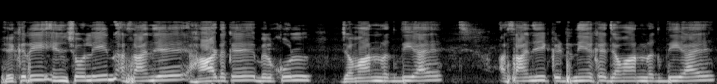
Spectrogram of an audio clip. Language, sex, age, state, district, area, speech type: Sindhi, male, 45-60, Delhi, South Delhi, urban, spontaneous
